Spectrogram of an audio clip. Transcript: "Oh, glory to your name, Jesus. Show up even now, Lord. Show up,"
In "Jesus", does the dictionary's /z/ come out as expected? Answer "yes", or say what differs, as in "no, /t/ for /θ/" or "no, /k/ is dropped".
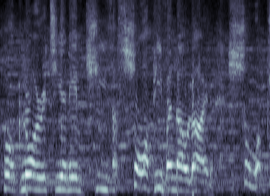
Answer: yes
